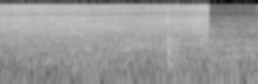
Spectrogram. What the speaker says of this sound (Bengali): ভালো করে একটু মশলা দিয়ে সমস্ত কিছু দিয়ে একটু কষে নিলাম।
